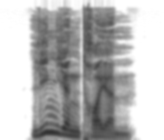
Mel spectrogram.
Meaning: strong dative masculine/neuter singular of linientreu
- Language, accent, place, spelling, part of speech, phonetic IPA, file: German, Germany, Berlin, linientreuem, adjective, [ˈliːni̯ənˌtʁɔɪ̯əm], De-linientreuem.ogg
